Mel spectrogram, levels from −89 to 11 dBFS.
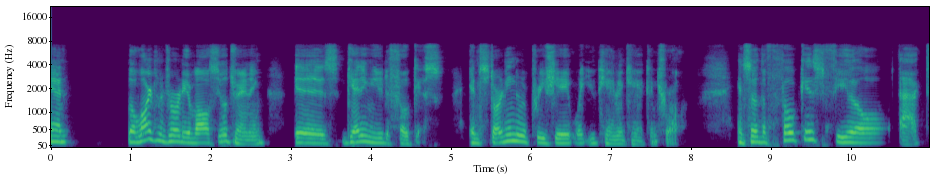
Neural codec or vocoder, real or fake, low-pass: codec, 44.1 kHz, 3.4 kbps, Pupu-Codec; fake; 7.2 kHz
